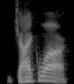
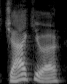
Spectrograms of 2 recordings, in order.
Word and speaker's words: Jaguar: Well, it seems to have failed at its first purpose, Ariel, by the mere fact that you pronounced it Jaguar, because it's Jaguar, and the whole logo is designed around the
